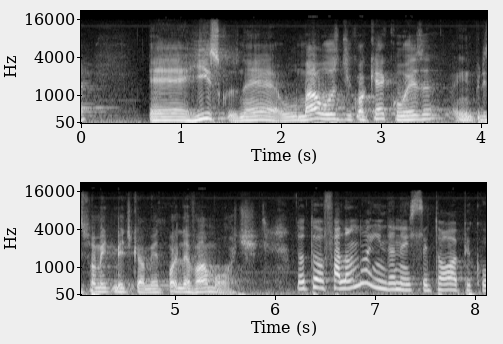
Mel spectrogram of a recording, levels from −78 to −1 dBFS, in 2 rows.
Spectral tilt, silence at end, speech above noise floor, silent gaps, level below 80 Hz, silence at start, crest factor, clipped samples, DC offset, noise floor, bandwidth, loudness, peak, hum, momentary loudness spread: -6 dB/octave; 0 s; 21 dB; none; -28 dBFS; 0 s; 12 dB; under 0.1%; under 0.1%; -33 dBFS; 16 kHz; -13 LUFS; -2 dBFS; none; 10 LU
